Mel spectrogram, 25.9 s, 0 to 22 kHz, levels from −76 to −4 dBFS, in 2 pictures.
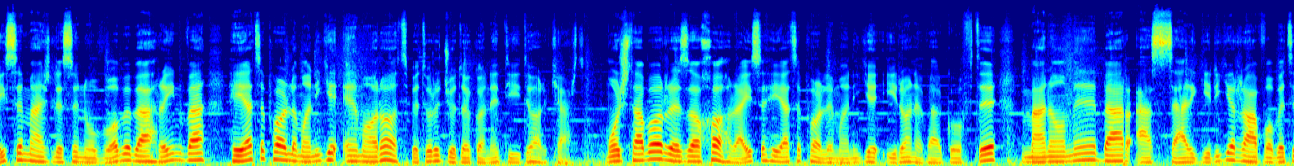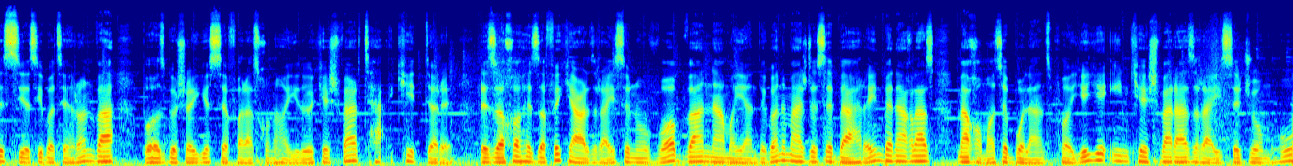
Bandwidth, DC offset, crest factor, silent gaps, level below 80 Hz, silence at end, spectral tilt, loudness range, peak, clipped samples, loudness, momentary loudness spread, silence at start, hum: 17 kHz; under 0.1%; 16 dB; none; -36 dBFS; 0 s; -5.5 dB/octave; 4 LU; -2 dBFS; under 0.1%; -20 LUFS; 8 LU; 0 s; none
